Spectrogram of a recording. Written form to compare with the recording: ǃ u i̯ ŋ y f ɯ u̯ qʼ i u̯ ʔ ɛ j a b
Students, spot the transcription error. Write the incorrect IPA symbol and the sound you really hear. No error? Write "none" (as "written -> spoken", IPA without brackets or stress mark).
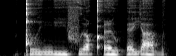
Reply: y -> i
